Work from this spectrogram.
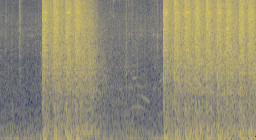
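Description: Gunfire in Grand Theft Auto IV, two loud sustained bursts of rapid automatic shots, close and harsh, the second starting after a short lull, with a voice faintly underneath.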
